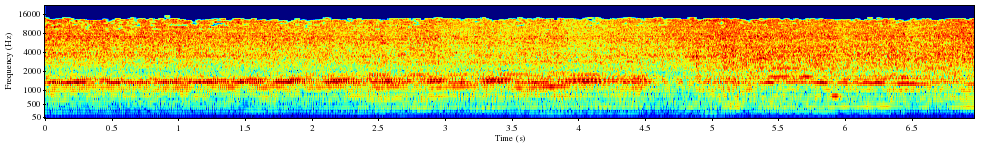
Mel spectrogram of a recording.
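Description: Small dirt bike engine revving on a dyno roller. The pitch climbs steadily for about four and a half seconds, dips sharply, then holds at a lower pitch.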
